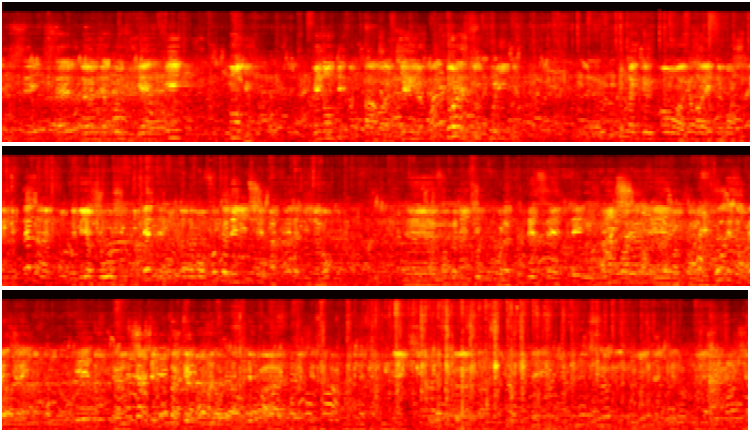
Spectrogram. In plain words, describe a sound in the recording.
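Footsteps crunch on gravel as a man jogs.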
